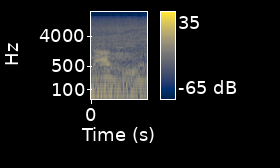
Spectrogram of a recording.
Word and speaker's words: Jadzia: Okay, so it's not Jadzia. It's Jadzia.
